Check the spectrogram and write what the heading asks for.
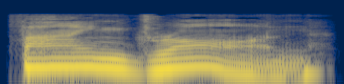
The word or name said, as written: fine drawn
